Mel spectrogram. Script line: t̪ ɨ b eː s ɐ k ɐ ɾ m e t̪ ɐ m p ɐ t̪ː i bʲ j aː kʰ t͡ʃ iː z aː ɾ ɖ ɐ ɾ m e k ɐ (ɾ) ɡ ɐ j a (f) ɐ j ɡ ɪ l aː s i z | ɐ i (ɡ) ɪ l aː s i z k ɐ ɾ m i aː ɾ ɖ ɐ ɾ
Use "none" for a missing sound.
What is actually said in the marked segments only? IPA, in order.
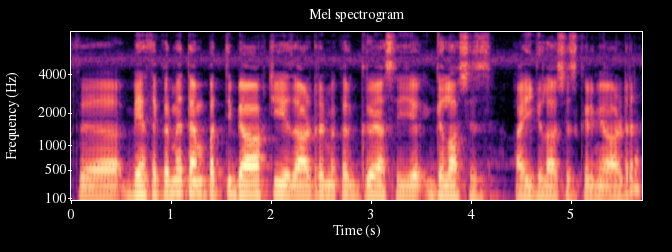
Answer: ɾ, s, ɡ

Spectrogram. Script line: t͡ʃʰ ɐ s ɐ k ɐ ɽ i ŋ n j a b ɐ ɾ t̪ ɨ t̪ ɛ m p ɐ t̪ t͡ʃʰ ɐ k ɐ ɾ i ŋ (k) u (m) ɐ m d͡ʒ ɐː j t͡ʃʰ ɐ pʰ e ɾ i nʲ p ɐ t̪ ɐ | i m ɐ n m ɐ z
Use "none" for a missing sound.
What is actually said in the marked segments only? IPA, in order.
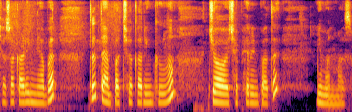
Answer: k, ŋ

